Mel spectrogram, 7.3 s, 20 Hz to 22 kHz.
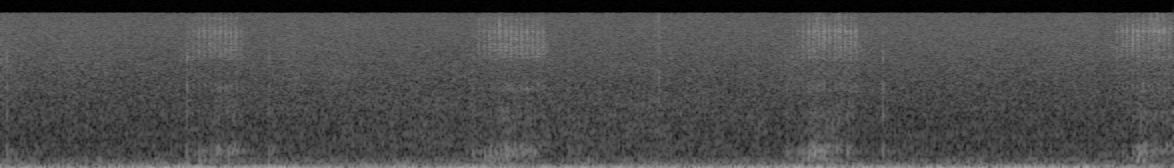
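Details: Heidi, a 14-year-old senior cat adopted from the Humane Society of New York City, purrs during a massage: a steady, deep rumbling purr, with soft breathy swishes recurring about every two seconds over it.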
